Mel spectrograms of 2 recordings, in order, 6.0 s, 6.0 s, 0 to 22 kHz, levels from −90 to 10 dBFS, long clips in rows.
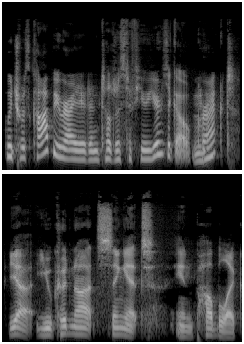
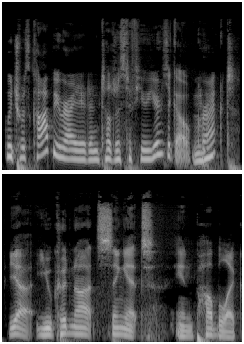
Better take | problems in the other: second | thin; somewhat; fading below 350 Hz

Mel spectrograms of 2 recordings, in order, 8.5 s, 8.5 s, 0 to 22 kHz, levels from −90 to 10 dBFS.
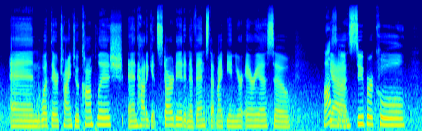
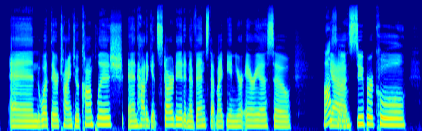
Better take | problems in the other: second | wind noise on the microphone; occasional gusts; 20 dB below the speech

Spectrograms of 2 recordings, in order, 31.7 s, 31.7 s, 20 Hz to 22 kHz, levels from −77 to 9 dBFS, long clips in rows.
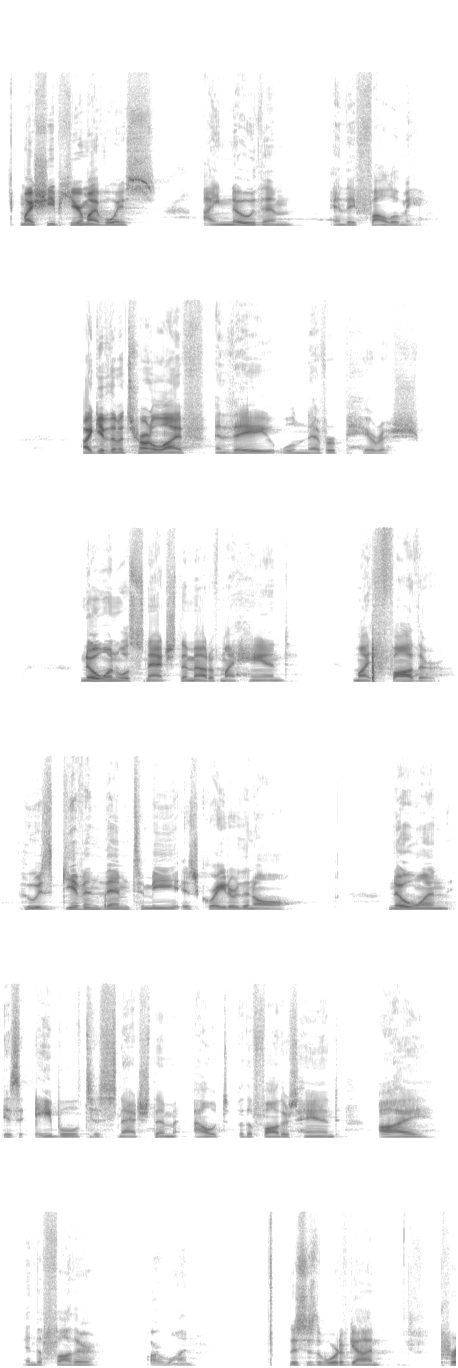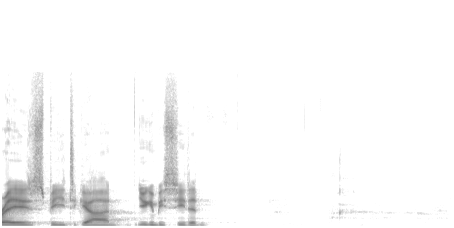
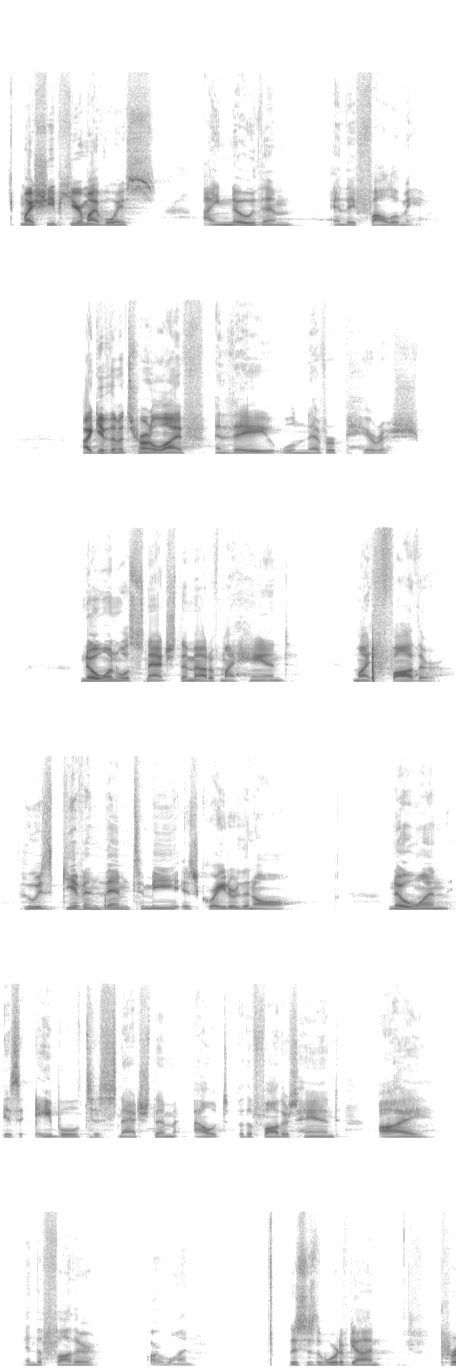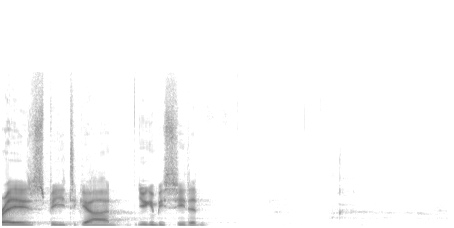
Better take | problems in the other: neither | thin; somewhat; fading below 450 Hz; the same in both

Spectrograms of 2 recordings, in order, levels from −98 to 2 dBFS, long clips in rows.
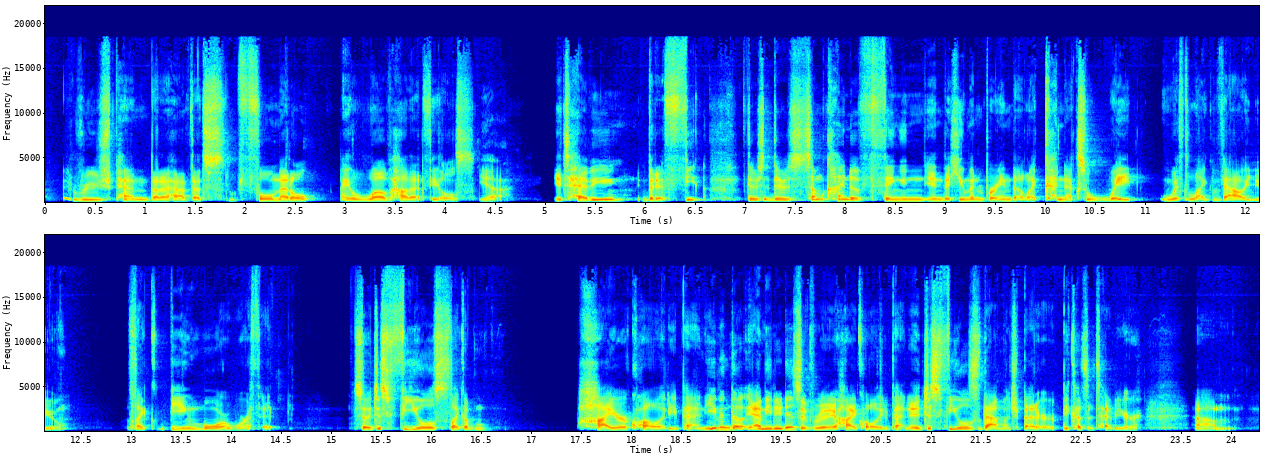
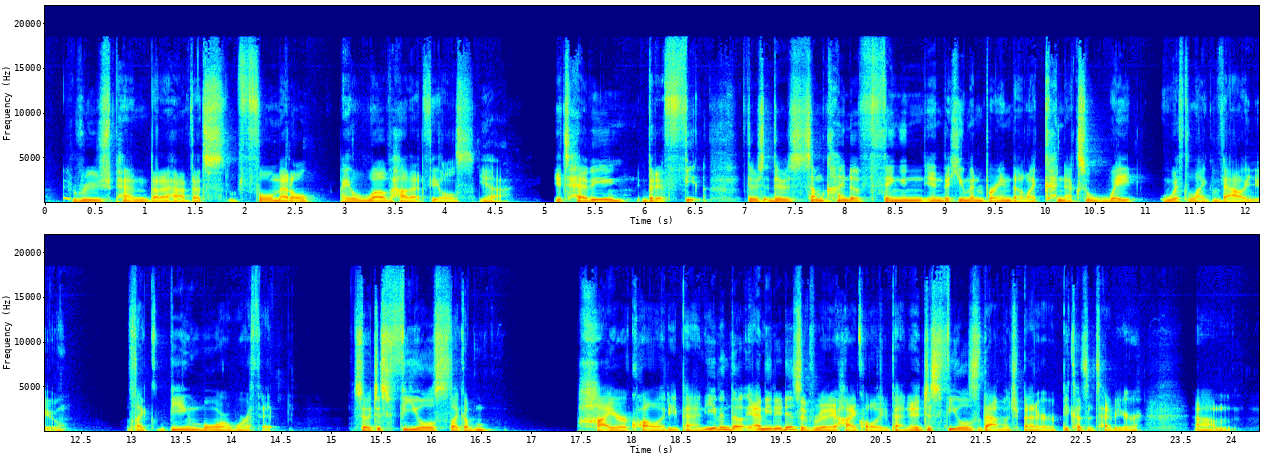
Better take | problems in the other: second | thin; somewhat; fading below 300 Hz

